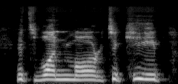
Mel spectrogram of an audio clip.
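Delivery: put-on high, slow, loud Scottish accent drifting toward Irish. Retelling a former sister-in-law's remark about the royal wedding: imitating Tracy's Scottish accent. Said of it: "So she sounded more Irish".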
